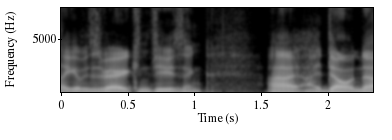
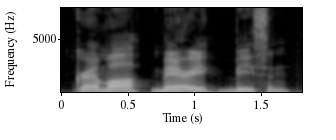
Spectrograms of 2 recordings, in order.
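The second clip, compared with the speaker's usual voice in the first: ordinary talk, nothing marked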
